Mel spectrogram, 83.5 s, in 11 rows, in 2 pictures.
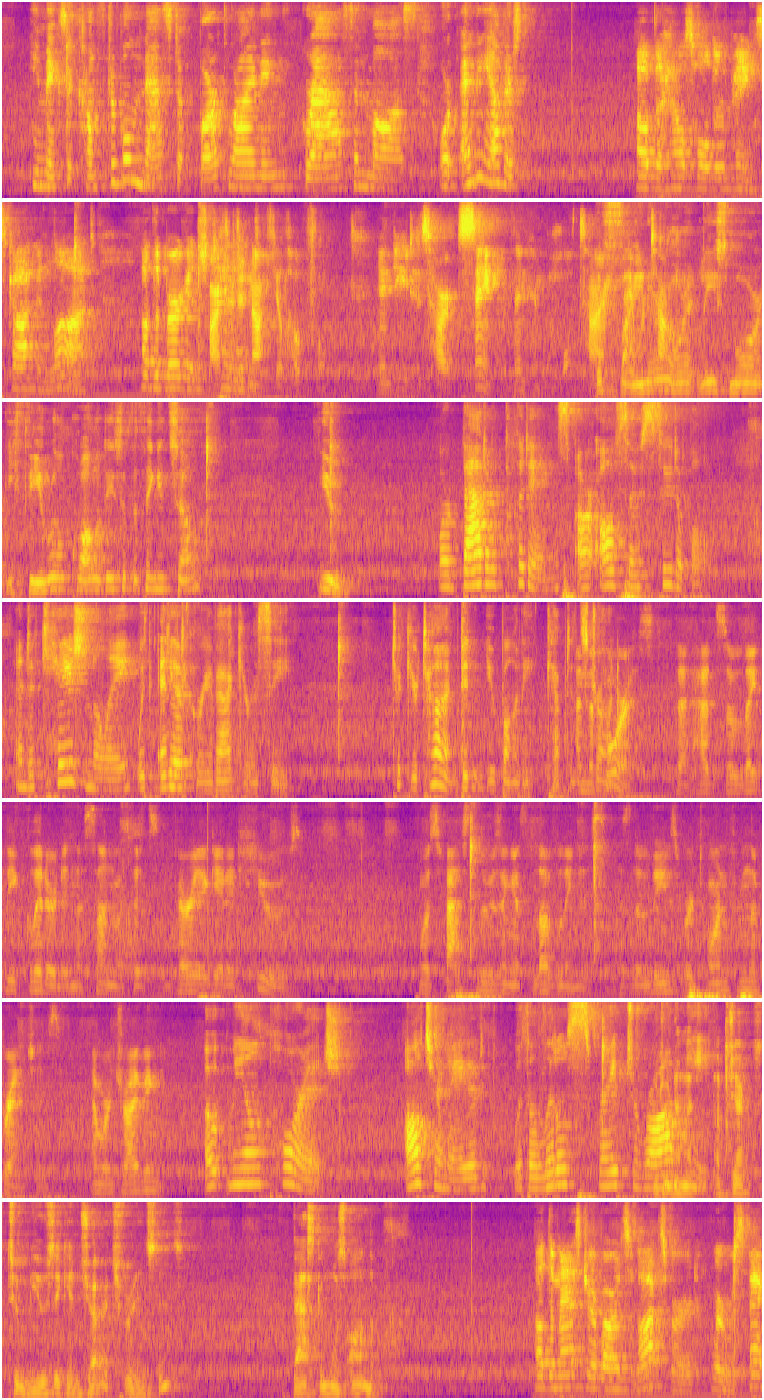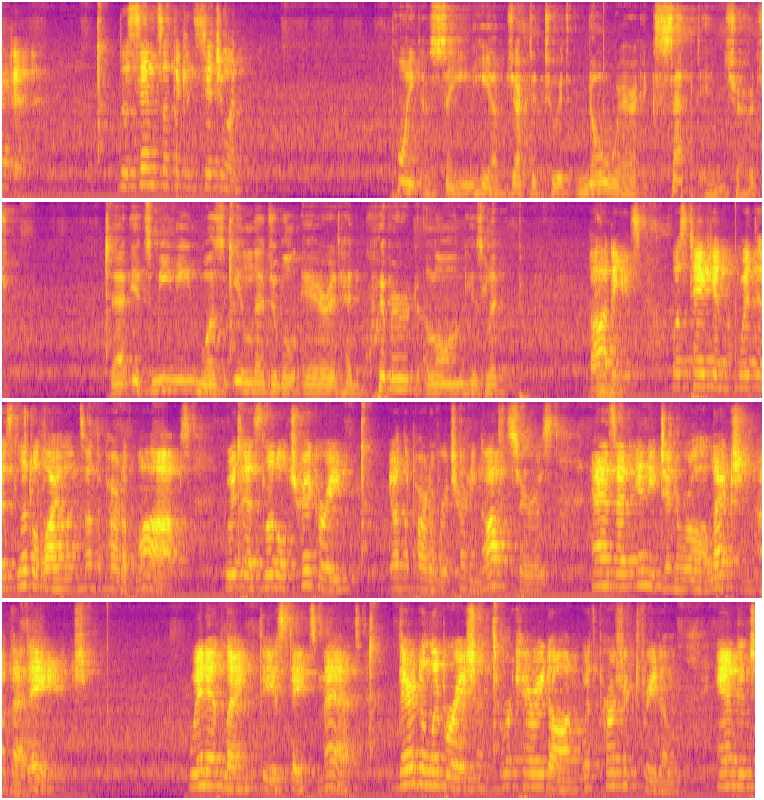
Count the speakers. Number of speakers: seven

